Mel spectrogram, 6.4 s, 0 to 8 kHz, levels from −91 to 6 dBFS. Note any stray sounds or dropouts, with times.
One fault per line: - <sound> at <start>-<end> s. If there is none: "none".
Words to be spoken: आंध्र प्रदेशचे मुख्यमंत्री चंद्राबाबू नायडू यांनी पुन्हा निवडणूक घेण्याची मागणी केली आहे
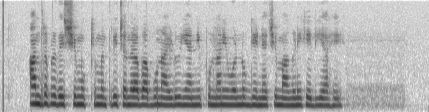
none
